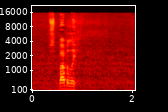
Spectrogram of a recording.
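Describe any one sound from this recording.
Champagne pours into a glass and fizzes.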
